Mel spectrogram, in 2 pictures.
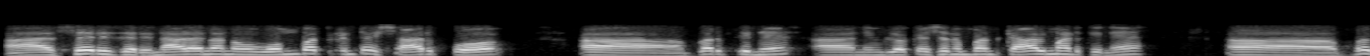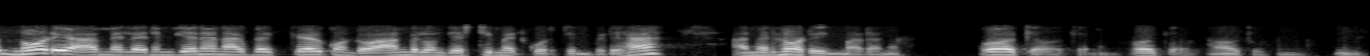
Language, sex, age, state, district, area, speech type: Kannada, male, 45-60, Karnataka, Chamarajanagar, rural, conversation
